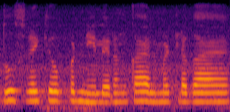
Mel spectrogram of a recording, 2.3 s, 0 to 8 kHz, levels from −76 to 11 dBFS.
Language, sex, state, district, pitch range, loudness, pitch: Hindi, female, Haryana, Charkhi Dadri, 195-210 Hz, -14 LUFS, 195 Hz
